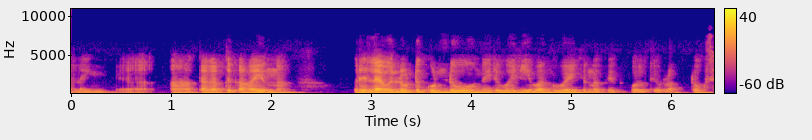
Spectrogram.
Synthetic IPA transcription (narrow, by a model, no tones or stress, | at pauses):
ɐlɐŋ | aːt̪ɐɣɐrt̪ːɨkɐrijunːɐ | oɾule̞ʋɐlo̞ːʈːɨko̞ɳɖupo̞ːɣunːɐiɾuʋɐlijɐbɐŋɡubɐjikʲːunːɐðɨiðɨpoːlɐt̪ːijuɭːɐʈo̞ːks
